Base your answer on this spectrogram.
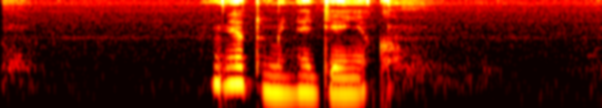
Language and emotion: Russian, sad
